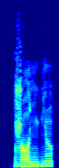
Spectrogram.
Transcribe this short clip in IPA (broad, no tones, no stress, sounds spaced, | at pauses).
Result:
ʐ ɔ ɲ bʲ ũ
